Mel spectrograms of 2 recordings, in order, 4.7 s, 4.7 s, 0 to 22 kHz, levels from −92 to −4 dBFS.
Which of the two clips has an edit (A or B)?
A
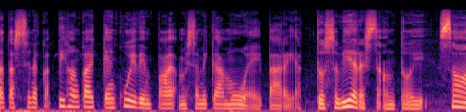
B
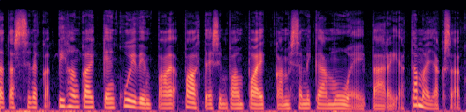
A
